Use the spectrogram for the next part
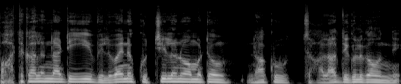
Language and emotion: Telugu, fearful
